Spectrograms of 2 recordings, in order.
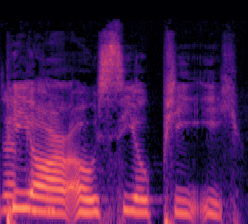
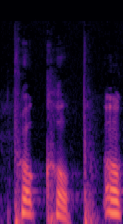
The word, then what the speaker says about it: Procope: a place where you went how do you spell that name p r o c o p e procope procope you went there to drink either coffee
